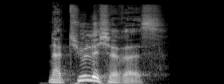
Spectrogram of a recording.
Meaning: strong/mixed nominative/accusative neuter singular comparative degree of natürlich
- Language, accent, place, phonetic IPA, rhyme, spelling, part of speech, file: German, Germany, Berlin, [naˈtyːɐ̯lɪçəʁəs], -yːɐ̯lɪçəʁəs, natürlicheres, adjective, De-natürlicheres.ogg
